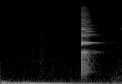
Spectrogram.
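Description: A single bright clink of glass or metal tableware, sharp and close, ringing briefly before fading over a low, quiet room hum.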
